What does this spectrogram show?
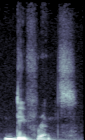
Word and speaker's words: difference: Aquí también se pronuncia solo dos sílabas, difference.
